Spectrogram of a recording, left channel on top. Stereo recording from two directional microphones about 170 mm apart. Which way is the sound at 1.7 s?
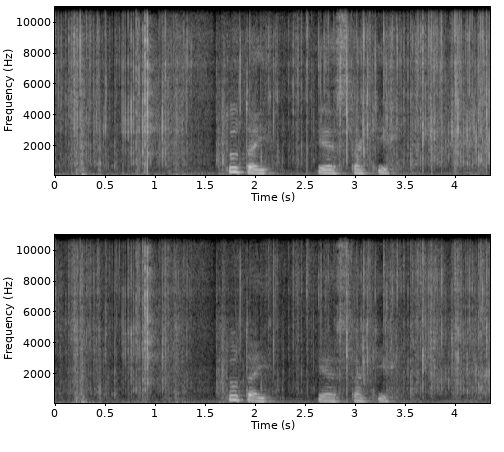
25° left (ahead or behind).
